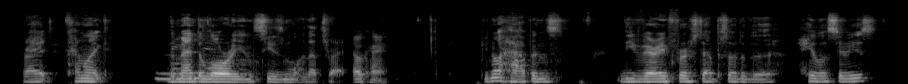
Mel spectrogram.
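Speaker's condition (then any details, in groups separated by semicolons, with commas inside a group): No condition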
